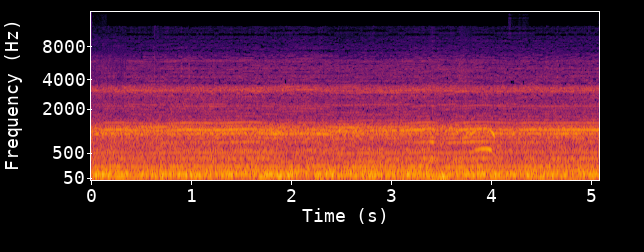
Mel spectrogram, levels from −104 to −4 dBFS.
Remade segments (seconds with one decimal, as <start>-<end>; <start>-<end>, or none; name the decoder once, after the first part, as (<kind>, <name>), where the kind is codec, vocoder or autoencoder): none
